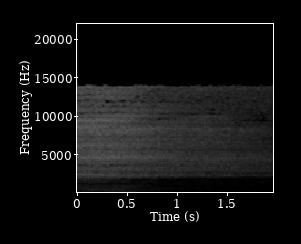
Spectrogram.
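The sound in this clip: A slow, deep breath drawn in during a guided relaxation exercise, heard alone as a soft, airy hiss that is strongest at the start and gradually fades over about two seconds.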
